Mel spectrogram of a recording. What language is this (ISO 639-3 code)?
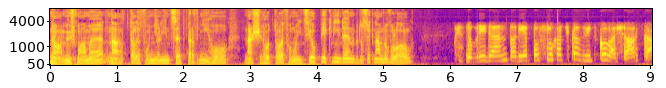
ces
